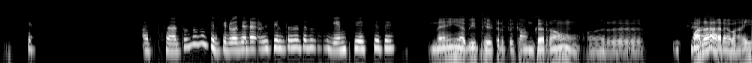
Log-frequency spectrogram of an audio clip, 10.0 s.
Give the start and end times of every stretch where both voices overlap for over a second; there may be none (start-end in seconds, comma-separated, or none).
none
